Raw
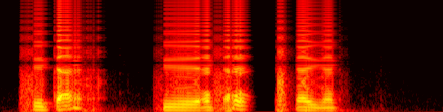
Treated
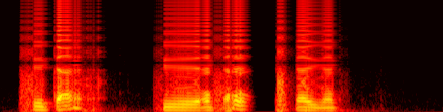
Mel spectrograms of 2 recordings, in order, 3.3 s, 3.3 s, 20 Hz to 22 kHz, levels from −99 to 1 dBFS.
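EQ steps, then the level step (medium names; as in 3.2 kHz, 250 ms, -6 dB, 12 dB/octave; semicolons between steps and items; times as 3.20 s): dynamic bell 2.3 kHz, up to -5 dB, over -45 dBFS, Q 0.75; -1.5 dB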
